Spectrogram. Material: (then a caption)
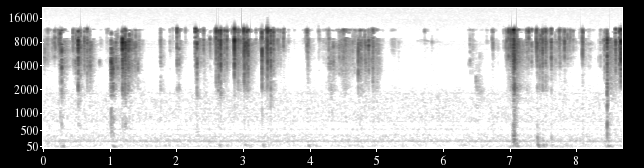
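Soap. A utility knife blade flakes small cubes off a solid beige soap bar cut into a grid, making quiet, bright, crisp crunching and crackling bursts in irregular clusters. The sound is dry with no ring, over a faint steady low hum.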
